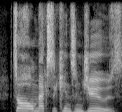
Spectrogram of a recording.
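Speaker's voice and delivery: very high-pitched, crazed, unhinged screaming. Telling of a man on the speaker's block, imitating him screaming. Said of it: "he was screaming like".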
